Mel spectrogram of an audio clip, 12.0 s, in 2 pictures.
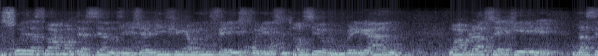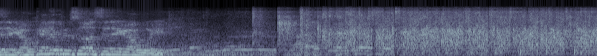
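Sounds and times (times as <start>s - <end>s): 
speech: 0.1s - 7.8s
faint voices calling out: 7.5s - 9.9s
audience applause: 8.5s - 11.9s.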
